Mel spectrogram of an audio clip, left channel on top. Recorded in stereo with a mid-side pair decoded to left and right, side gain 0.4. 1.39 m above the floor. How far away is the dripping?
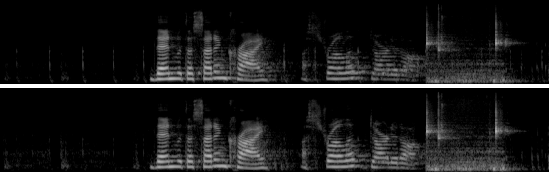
About 1.2 m.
